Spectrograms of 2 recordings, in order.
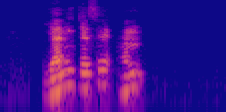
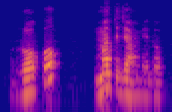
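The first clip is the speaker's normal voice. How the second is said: slow demo, रोको apart, मत जाने दो lower; pause after रोको; 4 semitones lower than usual. Shown as a demonstration. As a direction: separate रोको from मत जाने दो with a short stop. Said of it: "इसमें यहाँ विराम लेंगे". (रोको पर विराम, फिर धीमी गति में मत जाने दो)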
